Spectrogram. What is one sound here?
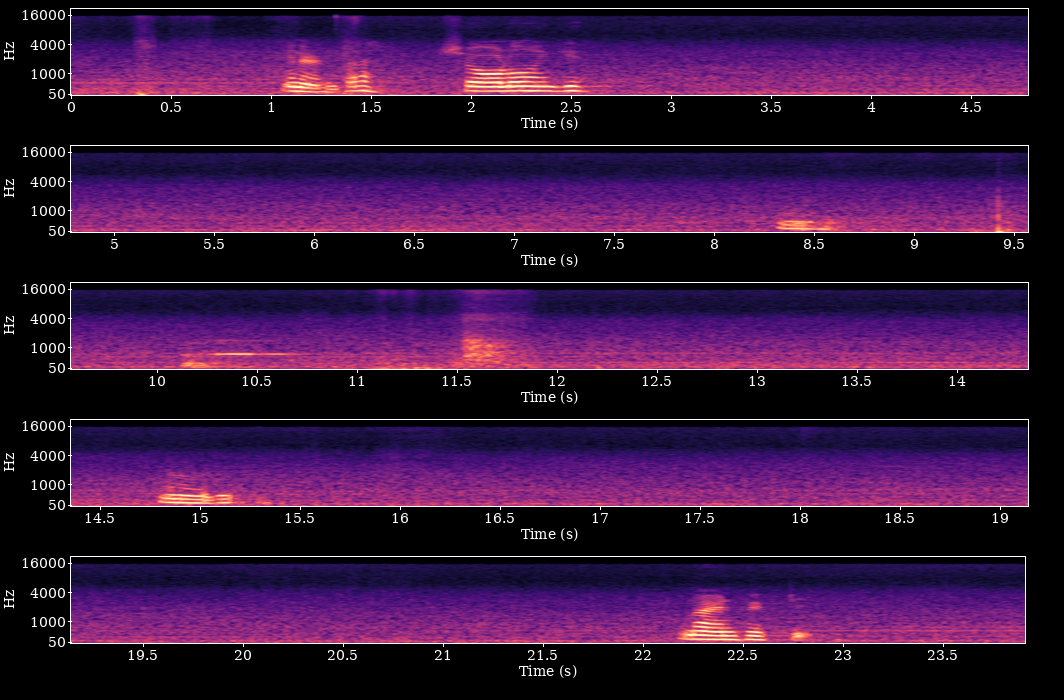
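A woman speaks briefly in short, calm phrases close by.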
